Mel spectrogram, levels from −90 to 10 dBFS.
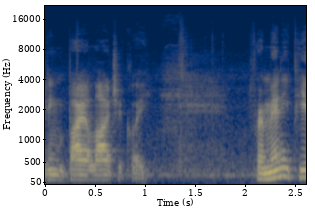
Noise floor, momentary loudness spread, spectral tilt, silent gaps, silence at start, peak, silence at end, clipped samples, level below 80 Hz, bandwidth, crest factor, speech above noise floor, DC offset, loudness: -48 dBFS; 23 LU; -6.5 dB/octave; none; 0 s; -4 dBFS; 0 s; under 0.1%; -70 dBFS; 13.5 kHz; 20 dB; 24 dB; under 0.1%; -23 LUFS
